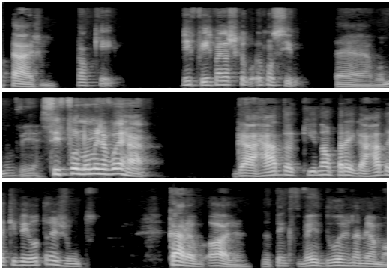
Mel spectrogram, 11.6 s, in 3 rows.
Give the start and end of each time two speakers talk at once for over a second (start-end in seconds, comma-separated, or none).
none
